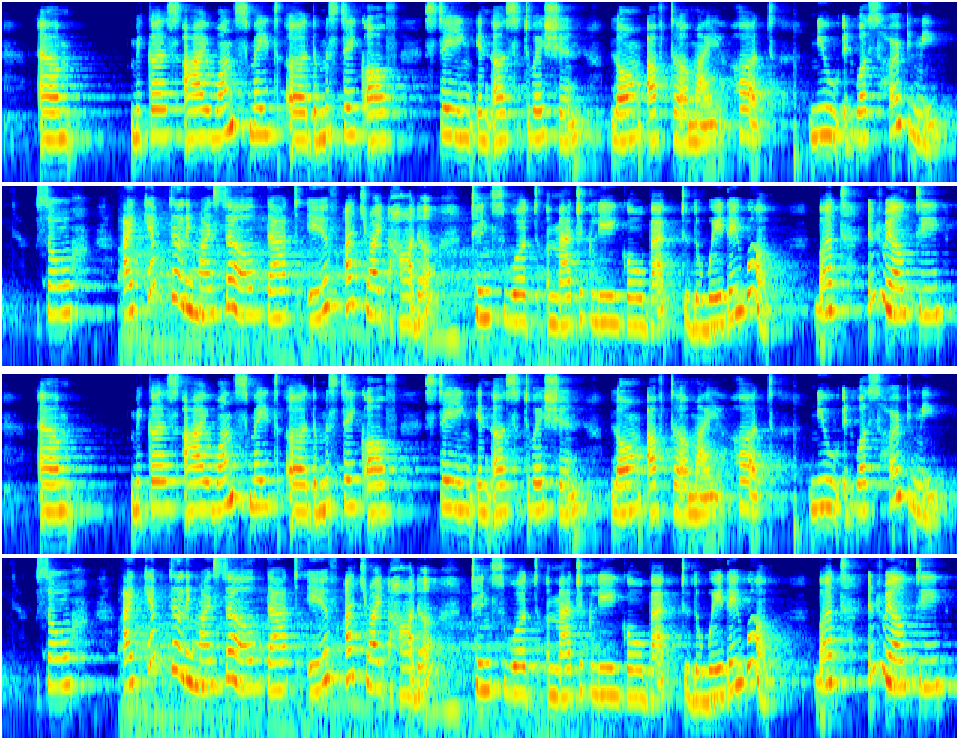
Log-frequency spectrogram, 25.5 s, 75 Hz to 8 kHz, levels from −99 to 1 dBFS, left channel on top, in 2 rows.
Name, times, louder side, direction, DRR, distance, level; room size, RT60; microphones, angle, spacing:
voice 1, 0.5-0.9 1.7-5.2 5.6-7.8 8.1-10.1 10.8-12.5 13.2-13.9 14.3-23.0 23.6-25.3, equal, ahead, 8 dB, 0.5 m, -29 dB
Mechanical fan, 14.3-20.7, left 1 dB, 45° left, 3.5 m, -49 dB
21.0 x 11.5 x 5.3 m, 1.5 s
head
